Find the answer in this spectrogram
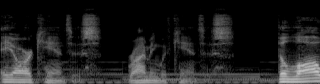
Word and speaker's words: Arkansas: Arkansas would rather have a pronunciation law than endure another decade of being called AR Kansas by confused tourists and television announcers.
